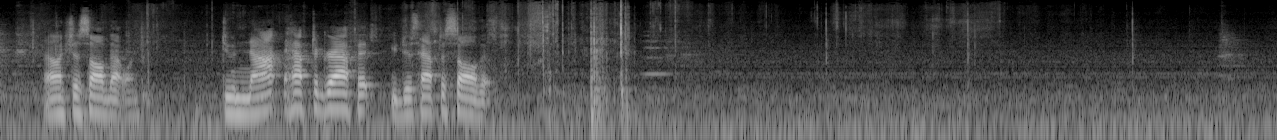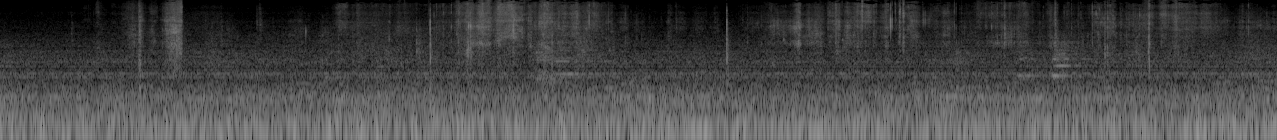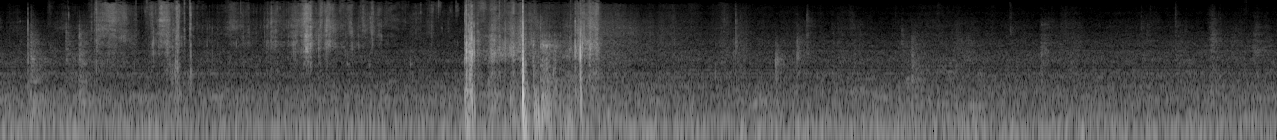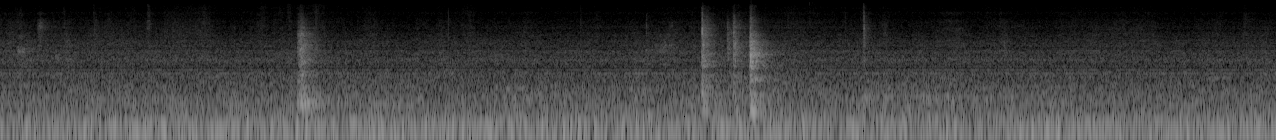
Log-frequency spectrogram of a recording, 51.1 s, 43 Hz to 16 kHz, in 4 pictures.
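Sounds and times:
rustling: 16.1 - 31.7.

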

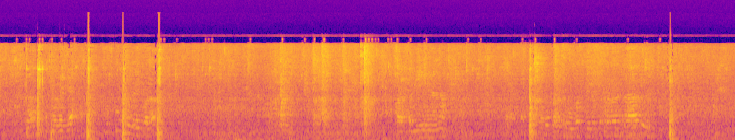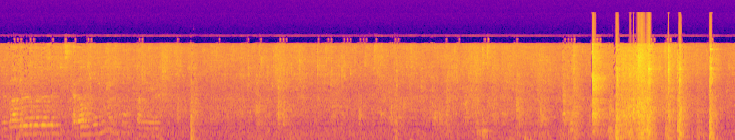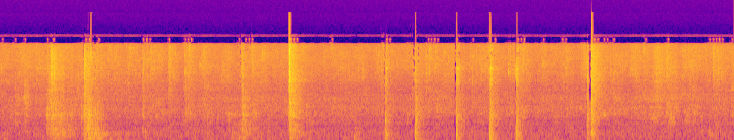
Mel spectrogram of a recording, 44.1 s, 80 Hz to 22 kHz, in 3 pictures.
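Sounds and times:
sharp knocks and clacks: 0.5 - 3.5, 26.0 - 29.2, 36.5 - 40.0.

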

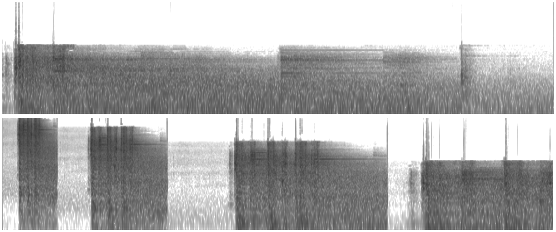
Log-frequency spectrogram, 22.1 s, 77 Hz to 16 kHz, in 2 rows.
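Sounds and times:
low noise: 0.0 - 22.0
rifle gunfire: 11.4 - 12.2, 12.8 - 14.4.

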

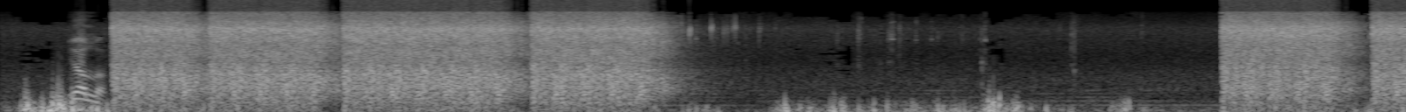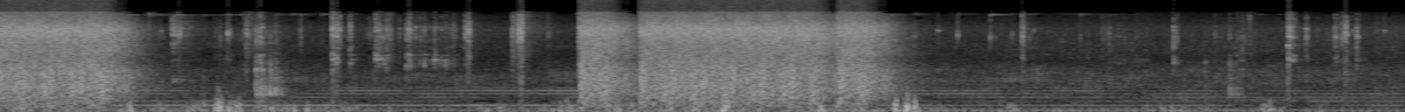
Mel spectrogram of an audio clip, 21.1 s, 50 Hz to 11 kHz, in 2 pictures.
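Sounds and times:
pistol gunshots: 0.8 - 5.2, 9.2 - 11.7, 14.9 - 17.4
metallic clicks and knocks: 17.6 - 21.0.

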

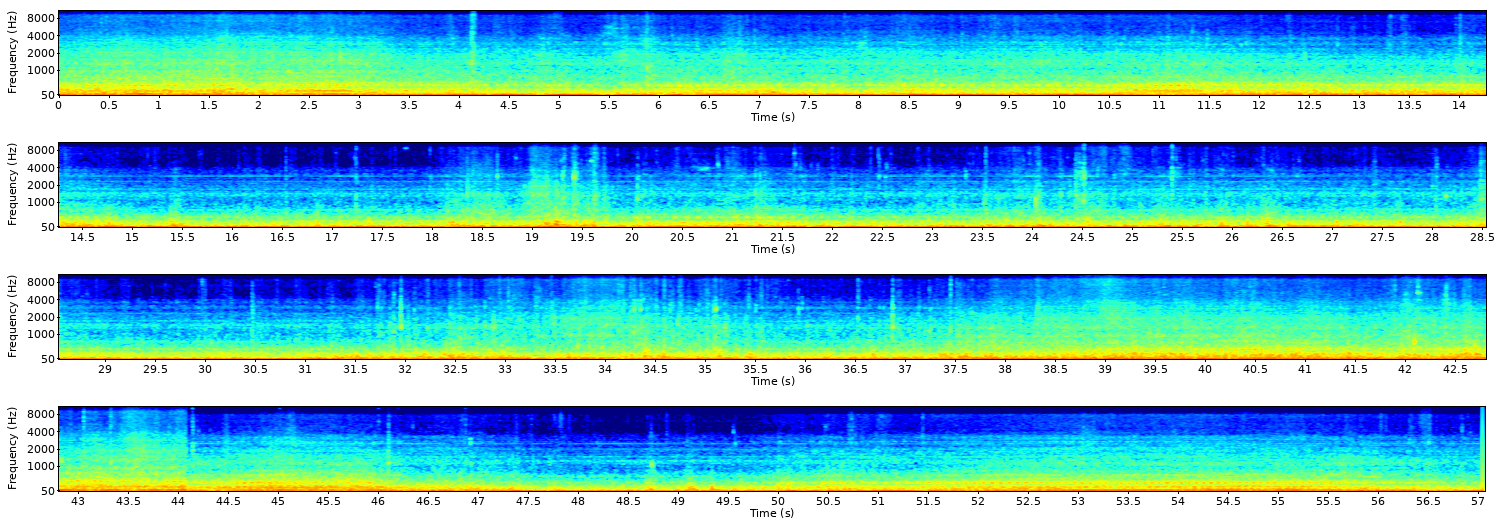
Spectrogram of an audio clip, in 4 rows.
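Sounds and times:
engine and road rumble: 0.0 - 57.0.

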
